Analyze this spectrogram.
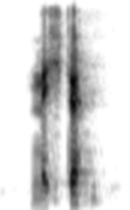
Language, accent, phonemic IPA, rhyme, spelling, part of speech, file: German, Austria, /ˈnɛçtə/, -ɛçtə, Nächte, noun, De-at-Nächte.ogg
- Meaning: nominative/accusative/genitive plural of Nacht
